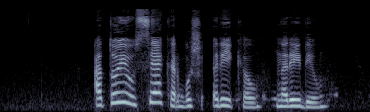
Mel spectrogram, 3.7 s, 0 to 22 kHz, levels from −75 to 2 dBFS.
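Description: At 2.35–2.4 s, 2.61–2.79 s and 3.26–3.36 s, an echo leak returns faint copies of the speech delayed by 485 ms, about 30, 20 and 25 dB down. This is likely from an echo canceller that let loudspeaker pickup through, and it shows as weak, repeated speech traces on the spectrogram.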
